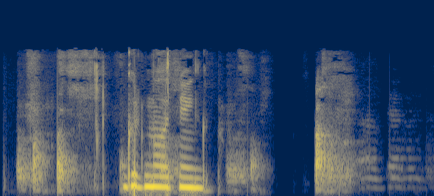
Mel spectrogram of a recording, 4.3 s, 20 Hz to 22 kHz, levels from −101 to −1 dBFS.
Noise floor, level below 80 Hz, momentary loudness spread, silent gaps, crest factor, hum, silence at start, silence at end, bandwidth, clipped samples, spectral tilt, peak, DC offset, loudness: -53 dBFS; -46 dBFS; 25 LU; 2.80-3.02 s, 3.11-3.15 s; 18 dB; none; 0.2 s; 0.85 s; 8 kHz; under 0.1%; -6.5 dB/octave; 0 dBFS; under 0.1%; -16 LUFS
